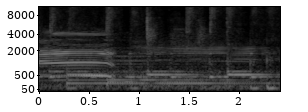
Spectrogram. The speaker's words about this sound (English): And this is obviously a cattle farmer's pride, your prized bull.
